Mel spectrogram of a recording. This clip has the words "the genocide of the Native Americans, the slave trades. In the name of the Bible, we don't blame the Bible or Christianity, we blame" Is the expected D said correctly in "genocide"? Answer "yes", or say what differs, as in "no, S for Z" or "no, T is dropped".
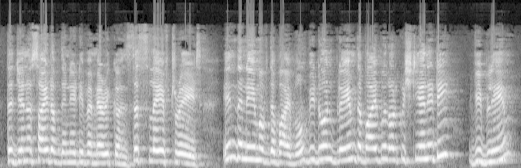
yes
